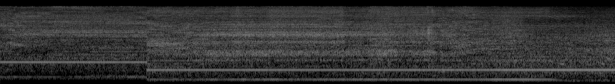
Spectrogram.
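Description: A vacuum nozzle hisses as it sucks up dust.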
